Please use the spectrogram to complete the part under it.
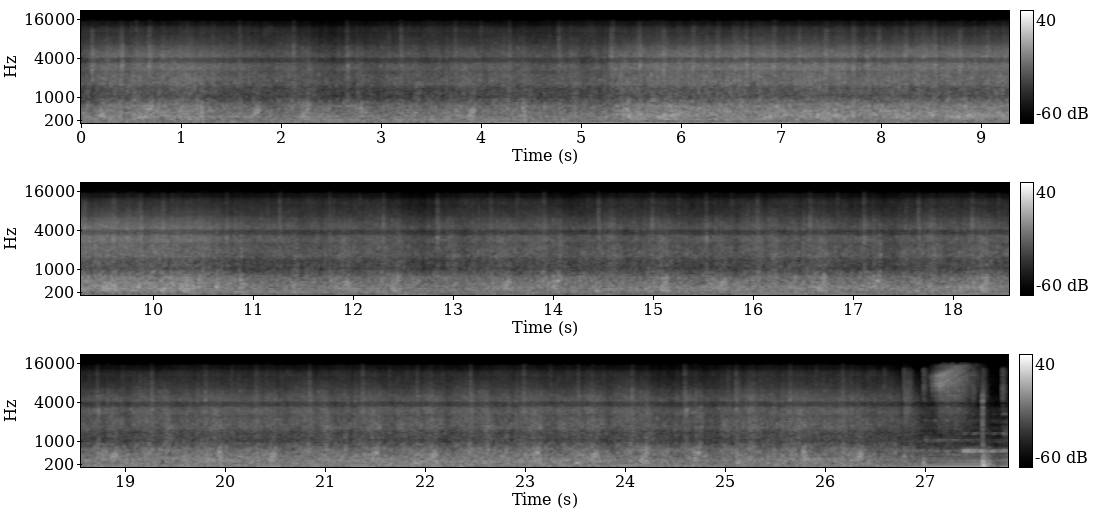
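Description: Water splashes steadily as a swimmer strokes through the sea.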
